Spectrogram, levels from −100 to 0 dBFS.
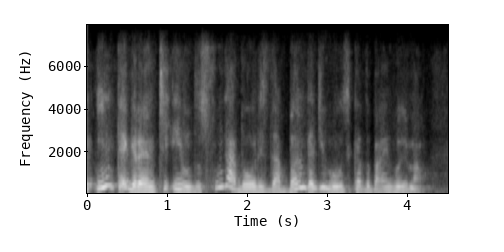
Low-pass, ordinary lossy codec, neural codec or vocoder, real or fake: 7.2 kHz; Opus, 16 kbps; codec, 16 kHz, 1.1 kbps, Voila-Tokenizer; fake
